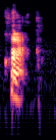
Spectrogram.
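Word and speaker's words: craic: new all right crack is pronounced well crack and it means general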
